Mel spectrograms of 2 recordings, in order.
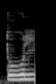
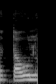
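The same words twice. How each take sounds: First: तोल with a plain o vowel, louder; wrong pronunciation. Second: तौल with an au diphthong; correct pronunciation. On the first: Teacher showing a common error, तोल with plain o. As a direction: hit तोल loudly with a simple o. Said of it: "नहीं होता". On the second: Teacher giving the correct word, तौल with au. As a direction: open the vowel of तौल into au. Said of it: "होता है". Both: Shown as a demonstration.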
